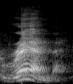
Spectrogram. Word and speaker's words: wren: we have the Roman numerals W is for wren the wren wrapped of the rabbits gift in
